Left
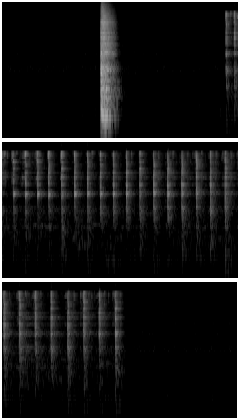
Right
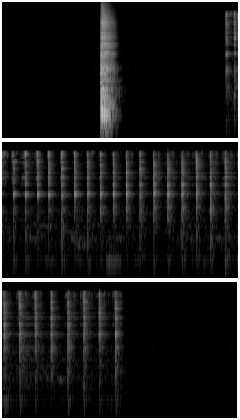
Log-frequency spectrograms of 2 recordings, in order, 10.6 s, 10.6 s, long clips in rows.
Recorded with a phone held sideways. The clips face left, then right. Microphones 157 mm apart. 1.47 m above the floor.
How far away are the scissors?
About 0.7 m.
